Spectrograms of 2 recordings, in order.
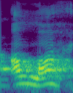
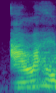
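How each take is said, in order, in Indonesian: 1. Bunyi l-nya tebal dan gelap. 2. Bunyi l-nya tipis dan ringan. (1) "bacaan tafhim" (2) "tarkik disebutnya"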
